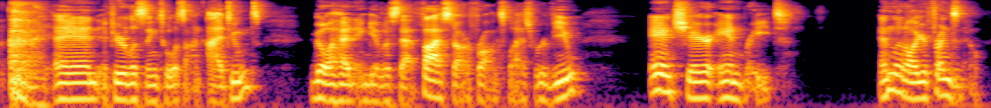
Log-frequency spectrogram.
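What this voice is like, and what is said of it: Slightly raspy voice. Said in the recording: “I still have a cold and my voice is still a little raspy”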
